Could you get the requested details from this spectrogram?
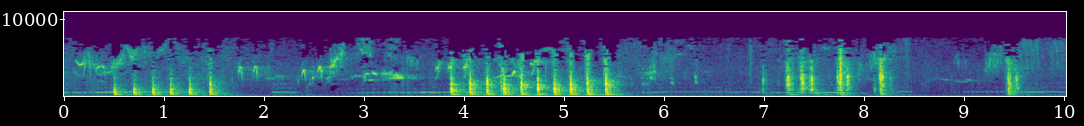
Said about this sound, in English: Here we are. I'll knock on the door.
